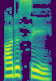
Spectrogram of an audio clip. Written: audyssie

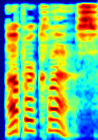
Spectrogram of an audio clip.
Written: upper-class

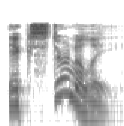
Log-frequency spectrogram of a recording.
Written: externally

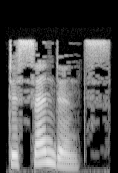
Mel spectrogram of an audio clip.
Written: descendents

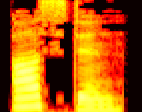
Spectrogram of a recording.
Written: austyn

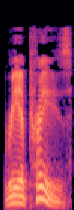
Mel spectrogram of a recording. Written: reappraise

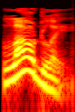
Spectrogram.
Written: loudly

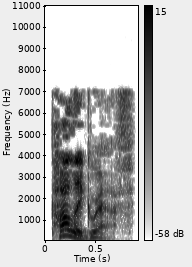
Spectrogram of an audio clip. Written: polygraph

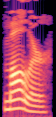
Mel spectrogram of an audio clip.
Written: mauler

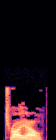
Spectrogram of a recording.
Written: try-out

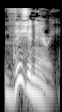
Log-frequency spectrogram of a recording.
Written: visionary

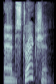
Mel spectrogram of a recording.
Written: abstraction

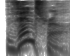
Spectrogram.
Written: ventral

